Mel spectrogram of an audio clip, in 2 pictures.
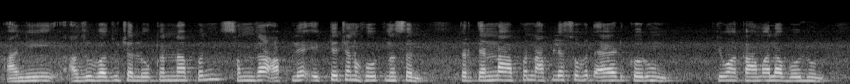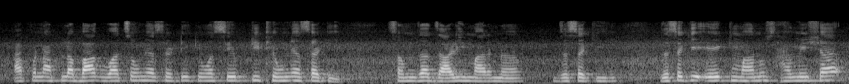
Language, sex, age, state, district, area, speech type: Marathi, male, 30-45, Maharashtra, Nanded, urban, spontaneous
